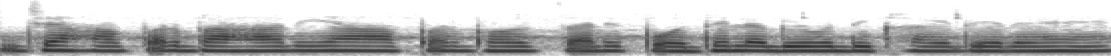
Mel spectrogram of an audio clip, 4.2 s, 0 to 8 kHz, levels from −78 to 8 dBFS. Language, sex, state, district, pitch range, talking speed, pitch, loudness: Hindi, female, Chhattisgarh, Rajnandgaon, 195-205 Hz, 200 wpm, 200 Hz, -15 LUFS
